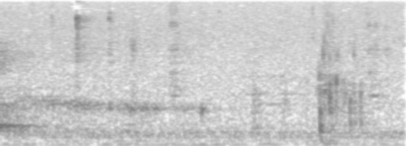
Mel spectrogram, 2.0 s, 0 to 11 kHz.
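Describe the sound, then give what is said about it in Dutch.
A quiet sip of water with soft wet mouth noises and a brief swallow, set against low background hiss with no talking. “Nou, ik pak even een slokje water en dan ga ik dan in naar, of over naar valkuil 2.”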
